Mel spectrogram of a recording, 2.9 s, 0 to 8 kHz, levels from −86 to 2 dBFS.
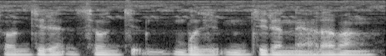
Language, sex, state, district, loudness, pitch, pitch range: Chakma, male, Tripura, Dhalai, -17 LUFS, 95 Hz, 95-105 Hz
